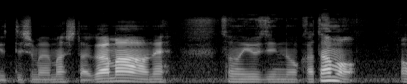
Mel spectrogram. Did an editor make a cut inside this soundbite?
no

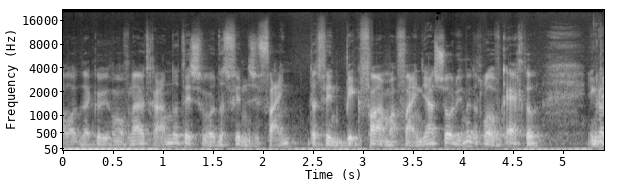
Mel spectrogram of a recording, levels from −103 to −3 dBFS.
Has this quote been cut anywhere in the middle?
yes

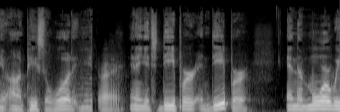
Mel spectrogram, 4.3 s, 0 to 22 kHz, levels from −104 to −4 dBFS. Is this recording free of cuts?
no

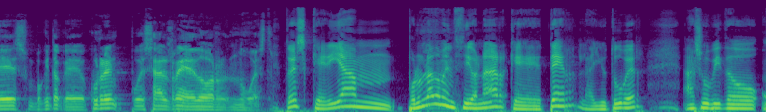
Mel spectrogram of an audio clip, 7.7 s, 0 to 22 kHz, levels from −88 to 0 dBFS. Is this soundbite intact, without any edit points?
no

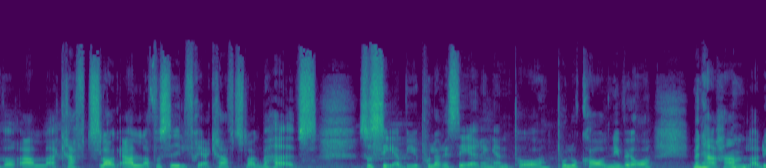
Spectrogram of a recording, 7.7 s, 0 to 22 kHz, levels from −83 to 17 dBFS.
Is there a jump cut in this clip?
no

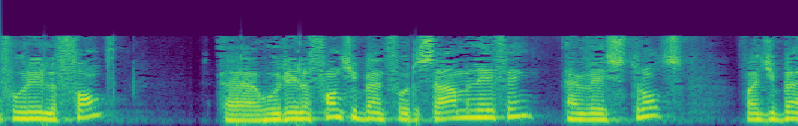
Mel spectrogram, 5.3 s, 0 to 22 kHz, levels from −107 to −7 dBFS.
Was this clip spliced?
no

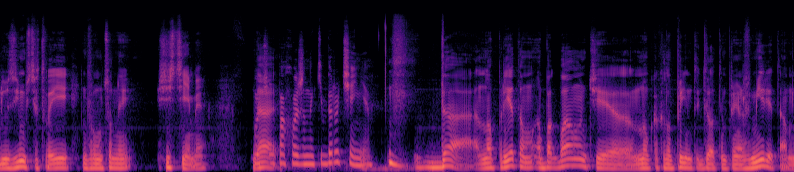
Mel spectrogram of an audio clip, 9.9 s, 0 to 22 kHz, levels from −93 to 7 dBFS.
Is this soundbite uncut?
yes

